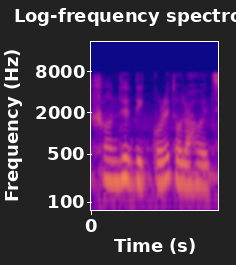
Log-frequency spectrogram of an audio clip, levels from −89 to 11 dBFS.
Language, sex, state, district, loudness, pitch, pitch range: Bengali, female, West Bengal, Jhargram, -29 LUFS, 200 Hz, 185-210 Hz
